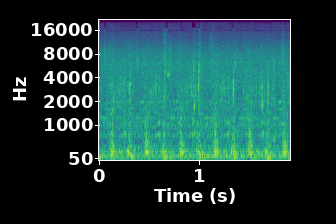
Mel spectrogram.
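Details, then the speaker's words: Washing machine during agitation with quick, evenly spaced clicks about six a second over the churn; the agitator dogs are worn and slipping, an inexpensive part to replace ahead of failure. "the warned agitator dogs. Shouldn't do that. And for comparison, it doesn't make that sound. So yes, you can find out that there is a problem that is pending."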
